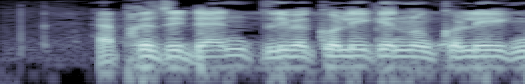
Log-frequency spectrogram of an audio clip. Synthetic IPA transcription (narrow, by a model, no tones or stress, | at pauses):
hɛ̰ɐpʁ̥ɛzidɛntliːbəkoleːɡɪnənʊnt̚kʰoleːɡŋ̩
